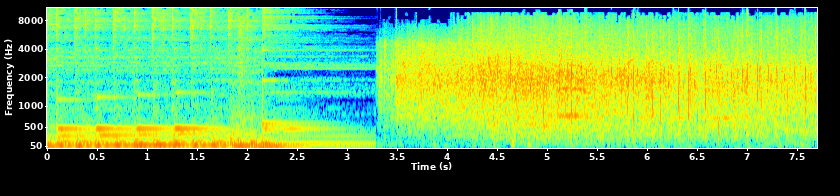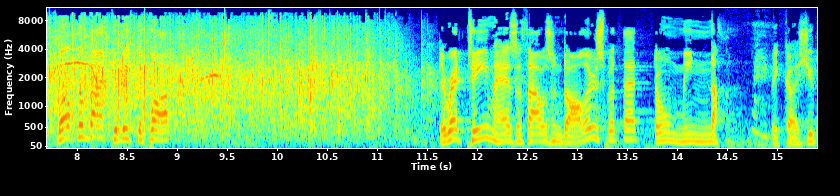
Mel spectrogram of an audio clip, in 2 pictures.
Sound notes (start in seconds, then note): 4.9 audience cheers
